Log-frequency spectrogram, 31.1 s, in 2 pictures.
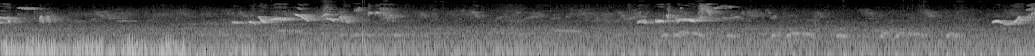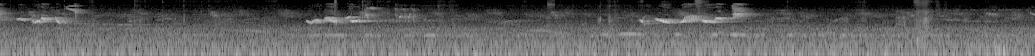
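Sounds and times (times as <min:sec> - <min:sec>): birds chirping loudly: 0:00.0 - 0:31.0
faint lower bird calls: 0:07.8 - 0:31.0.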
